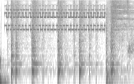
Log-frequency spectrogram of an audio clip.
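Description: A short theme jingle built around a telephone ringtone: bright, sustained ringing tones over a steady, punchy beat, loud, with no voices.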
